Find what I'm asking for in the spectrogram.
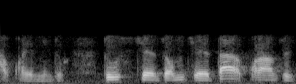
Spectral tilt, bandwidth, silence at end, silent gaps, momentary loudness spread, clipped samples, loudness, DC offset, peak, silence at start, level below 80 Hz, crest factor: -5 dB/octave; 4.2 kHz; 0 s; none; 14 LU; under 0.1%; -21 LUFS; under 0.1%; -4 dBFS; 0 s; -54 dBFS; 16 dB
